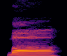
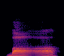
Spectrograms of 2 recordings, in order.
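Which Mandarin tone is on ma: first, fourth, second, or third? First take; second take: first; third. First: The pitch stays high and level. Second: The pitch dips low and then rises. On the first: "일성" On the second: "삼성"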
